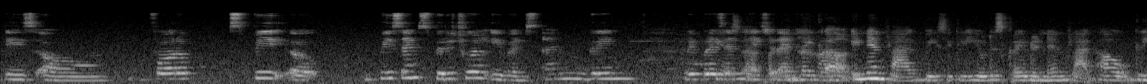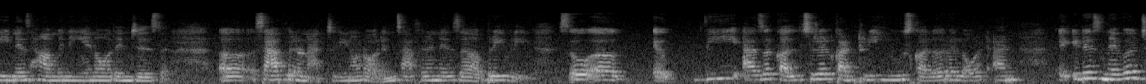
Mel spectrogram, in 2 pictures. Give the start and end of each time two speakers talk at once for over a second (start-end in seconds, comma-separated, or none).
7.2-8.6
